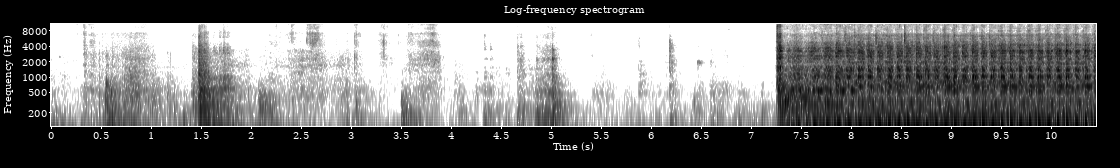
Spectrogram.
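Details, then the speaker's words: 1958 DKW pickup, front-wheel drive three-cylinder two-stroke (oil mixed in gas), first start after sitting a long while: starter churns evenly three or four pulses a second, never fires; plenty of gas in tank, fuel delivery problem suspected. "run won't hear any fire yet I wonder if there's any gas well we're going to check the petrol there's lots of gas there"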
